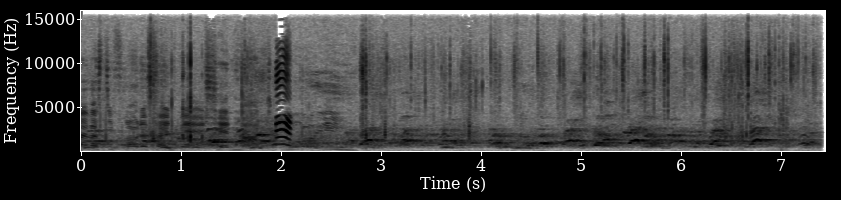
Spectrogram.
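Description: A dog's paws patter on loose gravel.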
